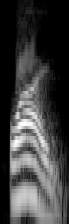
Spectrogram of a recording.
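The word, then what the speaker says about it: why: ওয়াইল, ওয়াইল, ওয়াইল। ওয়াই, ওয়াই, ওয়াই। এটি কিন্তু হোয়াই হোয়াই পড়ে থাকো, হোয়াই নয় ওয়াই।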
